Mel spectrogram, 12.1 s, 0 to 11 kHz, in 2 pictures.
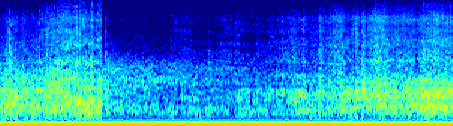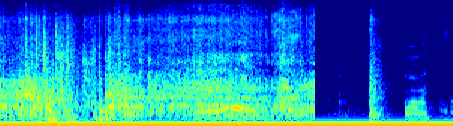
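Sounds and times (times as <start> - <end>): skateboard wheels rolling on pavement: 0.0 - 10.3.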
